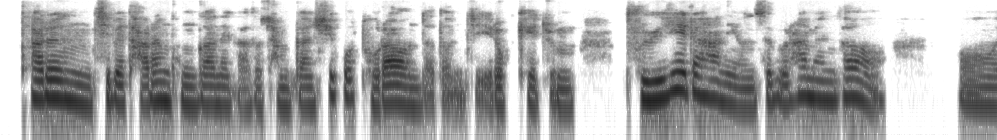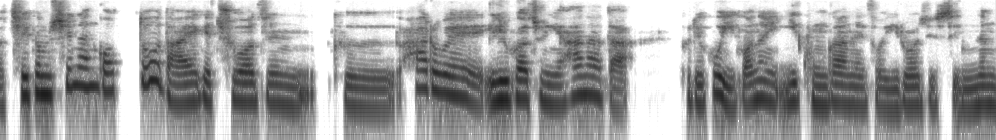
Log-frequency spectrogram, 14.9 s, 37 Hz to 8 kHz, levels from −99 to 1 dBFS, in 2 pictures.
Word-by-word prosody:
다른 180 Hz, -5 st, +3 dB
집에 165 Hz, -3 st, 0 dB
다른 165 Hz, +3 st, 0 dB
공간에 150 Hz, -1 st, -3 dB
가서 135 Hz, -, -10 dB
잠깐 140 Hz, 0 st, -5 dB
쉬고 210 Hz, 0 st, -1 dB
돌아온다든지 150 Hz, -1 st, -1 dB
이렇게 -, -, -4 dB
좀 130 Hz, -1 st, -5 dB, 0.5 s
분리를 215 Hz, +7 st, +5 dB
하는 185 Hz, -6 st, 0 dB
연습을 155 Hz, +4 st, -4 dB
하면서 190 Hz, -2 st, -1 dB, 0.5 s
어 75 Hz, -, -5 dB
'지금 220 Hz, +1 st, +5 dB
쉬는 290 Hz, +5 st, +3 dB
것도 260 Hz, +8 st, +1 dB
나에게 165 Hz, +2 st, +1 dB
주어진 165 Hz, 0 st, -1 dB, 0.2 s
그 135 Hz, -3 st, -5 dB, 0.2 s
하루의 230 Hz, -, +2 dB
일과 180 Hz, +2 st, +6 dB
중에 170 Hz, -4 st, -1 dB
1 210 Hz, +5 st, +1 dB
다. -, -, -2 dB, 0.4 s
그리고 190 Hz, +4 st, 0 dB
이거는 160 Hz, +2 st, +1 dB
이 165 Hz, 0 st, -1 dB
공간에서 150 Hz, -4 st, -3 dB
이루어질 140 Hz, +2 st, -3 dB
수 -, -, 0 dB
있는 145 Hz, +3 st, -2 dB
165 Hz, 305 characters per minute, -23 LUFS, 145-195 Hz, 0.5 s, 일과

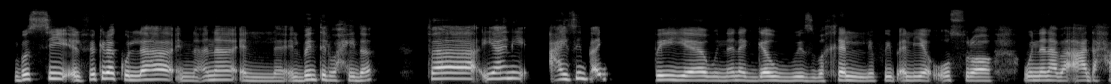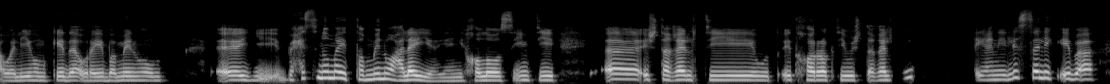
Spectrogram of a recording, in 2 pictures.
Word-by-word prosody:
بُصّي 245 Hz, +6 st, 0 dB
الفكرة 240 Hz, +9 st, +3 dB
كلّها 220 Hz, 0 st, +2 dB
إن 180 Hz, 0 st, -6 dB
أنا 210 Hz, +4 st, -2 dB
ال 165 Hz, -2 st, -6 dB
البنت 175 Hz, +7 st, -1 dB
الوحيدة 190 Hz, -1 st, -2 dB, 0.5 s
فيعني 265 Hz, +1 st, +3 dB, 0.2 s
عايزين 235 Hz, +4 st, 0 dB
بقى -, -, -1 dB
ي -, -, +2 dB, 0.5 s
بيّا 200 Hz, -2 st, +4 dB
وإن 185 Hz, -1 st, -3 dB
أنا 195 Hz, +1 st, -1 dB
أتجوّز 180 Hz, -1 st, +1 dB
وأخلّف 175 Hz, 0 st, -1 dB
ويبقى 185 Hz, -1 st, -2 dB
لي 185 Hz, 0 st, 0 dB
أسرة 180 Hz, -2 st, 0 dB, 0.3 s
وإن 190 Hz, 0 st, 0 dB
أنا 195 Hz, 0 st, +2 dB
أبقى 180 Hz, -1 st, -1 dB
قاعدة 185 Hz, -1 st, -1 dB
حواليهم 180 Hz, +2 st, -3 dB
كده 185 Hz, +1 st, -1 dB
قريّبة 175 Hz, 0 st, -1 dB
منهم 190 Hz, 0 st, -2 dB, 0.5 s
آآ، 205 Hz, -9 st, +2 dB
ي 200 Hz, -2 st, -2 dB
بحيث 280 Hz, +8 st, -7 dB
إن 300 Hz, -, +5 dB
هُم 300 Hz, 0 st, +5 dB
يطمّنوا 245 Hz, -2 st, +1 dB
عليّا، 190 Hz, -5 st, +4 dB
يعني 165 Hz, +1 st, -8 dB
خلاص 190 Hz, 0 st, +1 dB
أنتِ 200 Hz, -1 st, -5 dB, 0.7 s
آآ 240 Hz, -7 st, +3 dB
اشتغلتِ 210 Hz, -2 st, 0 dB, 0.4 s
وأت 195 Hz, -1 st, -4 dB
أتخرّجتِ 205 Hz, -1 st, +1 dB
واشتغلتِ 200 Hz, 0 st, -1 dB, 0.8 s
يعني 215 Hz, +1 st, -4 dB
لسه 310 Hz, +4 st, 0 dB
لِك 295 Hz, -2 st, -1 dB
إيه -, -, 0 dB
بقى، 235 Hz, -1 st, 0 dB
195 Hz, 130 wpm, -19 LUFS, 185-225 Hz, 0.8 s, إن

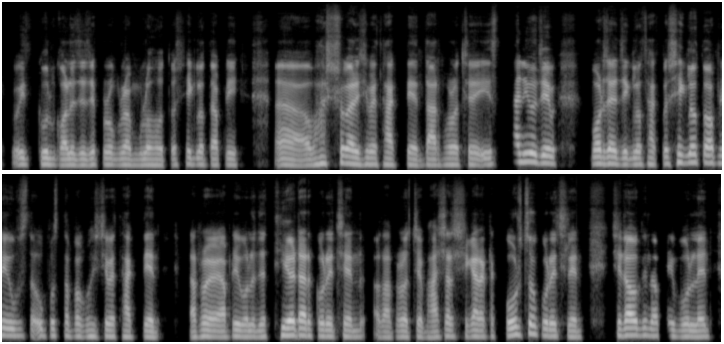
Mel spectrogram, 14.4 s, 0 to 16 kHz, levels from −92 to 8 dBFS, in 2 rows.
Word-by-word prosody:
ওই 135 Hz, -, 0 dB
স্কুল 135 Hz, -1 st, -1 dB
কলেজে 125 Hz, 0 st, +1 dB
যে -, -, +2 dB
প্রোগ্রামগুলো 125 Hz, -1 st, -2 dB
হত 120 Hz, -, -4 dB, 0.2 s
সেগুলোতে 135 Hz, -3 st, -2 dB
আপনি 130 Hz, 0 st, -4 dB, 0.5 s
আ -, -, +1 dB, 0.4 s
ভাষ্যকার 155 Hz, 0 st, +2 dB
হিসেবে 135 Hz, 0 st, -1 dB
থাকতেন। 130 Hz, 0 st, 0 dB
তারপর 120 Hz, +1 st, -1 dB
হচ্ছে 130 Hz, +1 st, -4 dB, 0.2 s
স্থানীয় 190 Hz, 0 st, 0 dB
যে 165 Hz, -, +7 dB, 0.5 s
পর্যায়ে 150 Hz, -1 st, +4 dB
যেগুলো 135 Hz, 0 st, 0 dB
থাকতো, 135 Hz, +2 st, -3 dB
সেগুলো 175 Hz, 0 st, +3 dB
তোও 170 Hz, -, +3 dB
আপনি 160 Hz, +1 st, -1 dB
উপস্থা 145 Hz, -1 st, -7 dB
উপস্থাপক 145 Hz, -2 st, -5 dB
হিসেবে 130 Hz, +1 st, -1 dB
থাকতেন। 125 Hz, -1 st, +1 dB, 0.3 s
তারপরে 130 Hz, +3 st, +2 dB
আপনি 130 Hz, +3 st, -2 dB
বললেন 130 Hz, 0 st, -1 dB
যে -, -, -2 dB
থিয়েটার 155 Hz, -1 st, +7 dB
করেছেন, 135 Hz, -1 st, +1 dB, 0.2 s
আ -, -, -9 dB
তারপরে 125 Hz, +2 st, -3 dB
হচ্ছে 120 Hz, +1 st, -4 dB
ভাষা 120 Hz, +4 st, 0 dB
শেখার 130 Hz, +1 st, +4 dB
একটা 135 Hz, +1 st, -10 dB
কোর্সও 165 Hz, +6 st, +3 dB
করেছিলেন। 140 Hz, -4 st, +1 dB, 0.4 s
সেটাও 155 Hz, +1 st, +6 dB
কিন্তু 155 Hz, -2 st, -2 dB
আপনি 140 Hz, -, -7 dB
বললেন। 130 Hz, 0 st, +2 dB
135 Hz, 185 wpm, -24 LUFS, 125-150 Hz, 0.5 s, যে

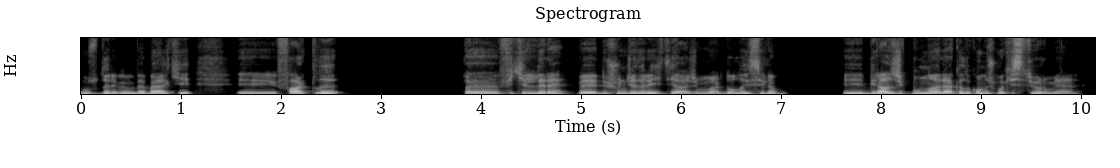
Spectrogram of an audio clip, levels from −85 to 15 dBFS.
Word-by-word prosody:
muzdaribim 180 Hz, +5 st, -1 dB
ve 180 Hz, 0 st, +1 dB
belki, 180 Hz, +1 st, +2 dB, 0.4 s
eee, 155 Hz, -1 st, -3 dB
farklı 165 Hz, -, +2 dB, 1.2 s
eee, 145 Hz, -1 st, +1 dB
fikirlere 155 Hz, +2 st, -1 dB
ve 150 Hz, 0 st, +4 dB
düşüncelere 155 Hz, +3 st, +1 dB
ihtiyacım 140 Hz, -6 st, -1 dB
var. 180 Hz, +1 st, -5 dB
Dolayısıyla, 180 Hz, +2 st, -1 dB, 0.7 s
eee, 160 Hz, 0 st, +1 dB
birazcık 150 Hz, -7 st, +3 dB
bununla 160 Hz, 0 st, +2 dB
alakalı 150 Hz, +1 st, +2 dB
konuşmak 150 Hz, -2 st, -2 dB
istiyorum, 135 Hz, -4 st, -2 dB
yani. 120 Hz, +3 st, -10 dB
155 Hz, 110 wpm, -21 LUFS, 150-175 Hz, 1.2 s, ve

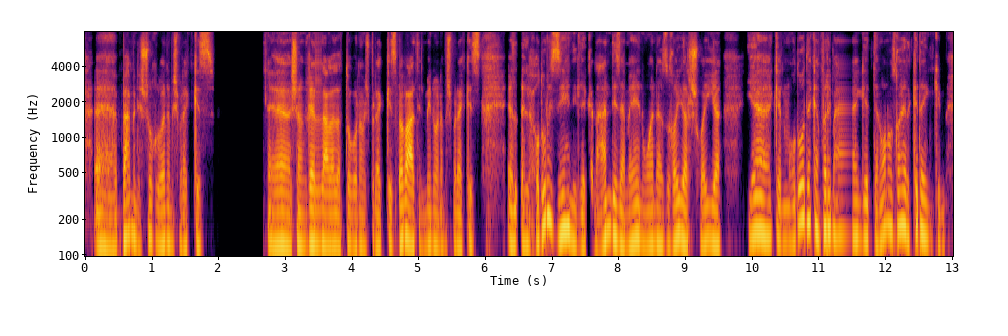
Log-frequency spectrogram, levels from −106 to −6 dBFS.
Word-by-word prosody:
آآ 105 Hz, -2 st, 0 dB
باعمل 135 Hz, +5 st, +1 dB
الشُغل 125 Hz, +4 st, 0 dB
وأنا 120 Hz, +1 st, 0 dB
مش 110 Hz, -, -4 dB
مركّز، 105 Hz, 0 st, -1 dB, 0.7 s
ف -, -, -4 dB, 0.3 s
شغّال 115 Hz, +1 st, +2 dB
على 110 Hz, 0 st, +4 dB
لاب 110 Hz, -1 st, -3 dB
توب 115 Hz, -2 st, -4 dB
وأنا 110 Hz, 0 st, -4 dB
مش 105 Hz, -, -7 dB
مركّز، 115 Hz, +1 st, -2 dB
بابعت 125 Hz, -3 st, +5 dB
الmail 115 Hz, +2 st, -6 dB
وأنا 110 Hz, -1 st, -4 dB
مش 105 Hz, -, -5 dB
مركّز. 110 Hz, -2 st, -1 dB, 0.4 s
ال 120 Hz, 0 st, 0 dB
الحضور 120 Hz, -, 0 dB
الذِهني 160 Hz, -6 st, +3 dB
اللي 110 Hz, -2 st, -5 dB
كان -, -, -7 dB
عندي 145 Hz, +3 st, +1 dB
زمان 120 Hz, +2 st, -1 dB
وأنا 120 Hz, 0 st, -2 dB
صغيّر 125 Hz, +3 st, 0 dB
شوية، 120 Hz, 0 st, +1 dB, 0.4 s
ياه! 150 Hz, 0 st, +3 dB
كان 135 Hz, -3 st, -2 dB
الموضوع 125 Hz, +10 st, +1 dB
ده 190 Hz, -1 st, +1 dB
كان 160 Hz, -4 st, +1 dB
فارق 165 Hz, +3 st, +2 dB
معايا 145 Hz, 0 st, -3 dB
جدًا، 135 Hz, -3 st, -3 dB
وأنا 170 Hz, +3 st, 0 dB
صغيّر 170 Hz, +1 st, +1 dB
كده 165 Hz, +1 st, +1 dB
يمكن 130 Hz, -5 st, -5 dB
120 Hz, 190 wpm, -26 LUFS, 110-145 Hz, 0.7 s, بابعت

